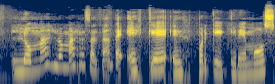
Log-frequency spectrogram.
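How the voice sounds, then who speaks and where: A woman at a fairly slow pace with very wide pitch swings, amid noticeable background noise. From Venezuela, San Cristóbal (Andean). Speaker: podcast co-host. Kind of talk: casual chat.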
